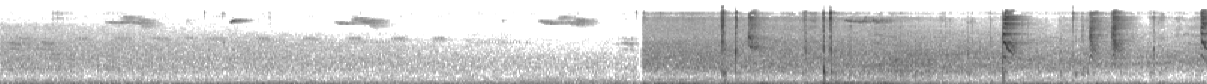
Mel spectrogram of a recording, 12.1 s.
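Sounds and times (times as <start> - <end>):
small birds chirping: 7.2 - 12.0.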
